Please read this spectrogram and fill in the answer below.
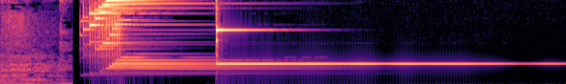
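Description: Bright chime logo sting: a quick shimmering run of bell tones, then a single ding that rings and slowly fades. Crowd noise cuts off suddenly just before it.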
